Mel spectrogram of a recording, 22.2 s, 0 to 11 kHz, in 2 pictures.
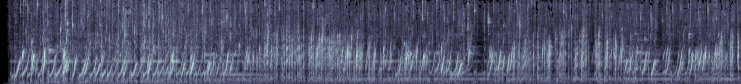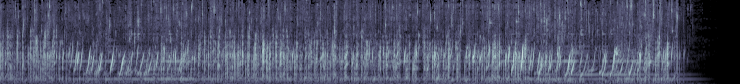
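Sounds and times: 
water in metal container bubbling from blowing through plastic flexible tube: 0:00.1 - 0:21.5.

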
